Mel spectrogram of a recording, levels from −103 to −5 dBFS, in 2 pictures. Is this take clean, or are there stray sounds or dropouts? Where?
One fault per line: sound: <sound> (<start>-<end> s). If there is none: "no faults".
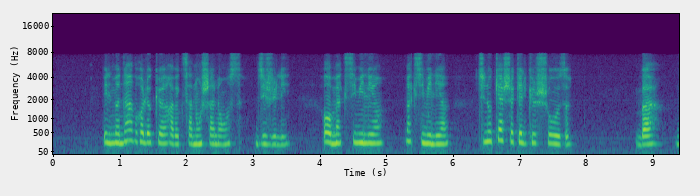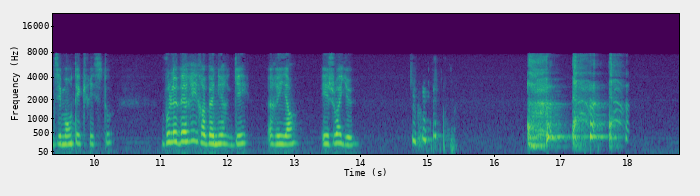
sound: laugh (14.7-15.5 s)
sound: cough (16.5-18.0 s)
